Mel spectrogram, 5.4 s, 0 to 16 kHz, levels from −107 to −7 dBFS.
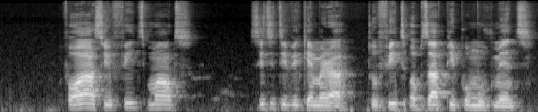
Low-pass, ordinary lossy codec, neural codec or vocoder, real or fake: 14.4 kHz; none; none; real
